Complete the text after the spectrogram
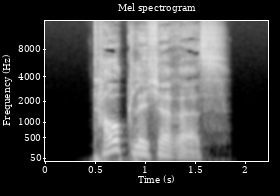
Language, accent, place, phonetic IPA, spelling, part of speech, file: German, Germany, Berlin, [ˈtaʊ̯klɪçəʁəs], tauglicheres, adjective, De-tauglicheres.ogg
- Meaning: strong/mixed nominative/accusative neuter singular comparative degree of tauglich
